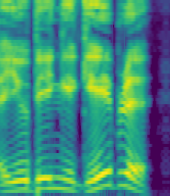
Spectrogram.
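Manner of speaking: put-on accent of Johannesburg. Acting out a scene set in 1930s Johannesburg, in a Johannesburg accent. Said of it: "That's Johannesburg".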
